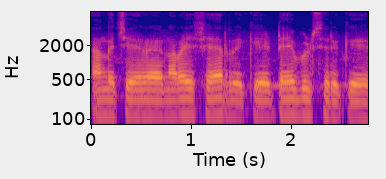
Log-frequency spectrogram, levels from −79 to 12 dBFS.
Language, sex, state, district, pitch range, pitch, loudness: Tamil, male, Tamil Nadu, Kanyakumari, 110-115 Hz, 110 Hz, -17 LUFS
